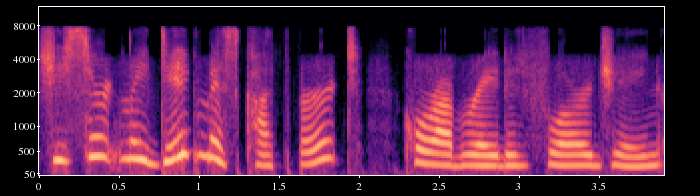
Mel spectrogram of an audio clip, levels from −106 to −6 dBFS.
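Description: From the first moment to the last, the speech carries Speex codec damage, and it is plainly audible. Speex is a CELP coder built for older VoIP and game chat. It rebuilds each stretch of speech from a vocal-tract filter and a coded excitation signal. Here that excitation is coded coarsely. The damage fits a setting of around 20 kbps. The result sounds noisy and hoarse.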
